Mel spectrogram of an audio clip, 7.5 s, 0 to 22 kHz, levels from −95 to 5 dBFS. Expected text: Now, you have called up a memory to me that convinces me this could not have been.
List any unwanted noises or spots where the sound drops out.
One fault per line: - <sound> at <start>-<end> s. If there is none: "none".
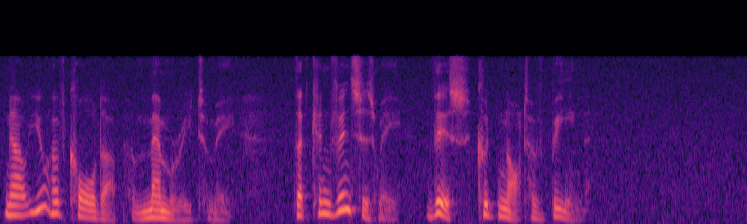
none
